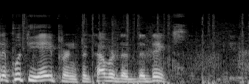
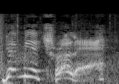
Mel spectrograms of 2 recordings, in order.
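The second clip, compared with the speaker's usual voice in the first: imperious plummy grande dame; 8 semitones higher than usual. Pretend. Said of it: "I need to create an accent".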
